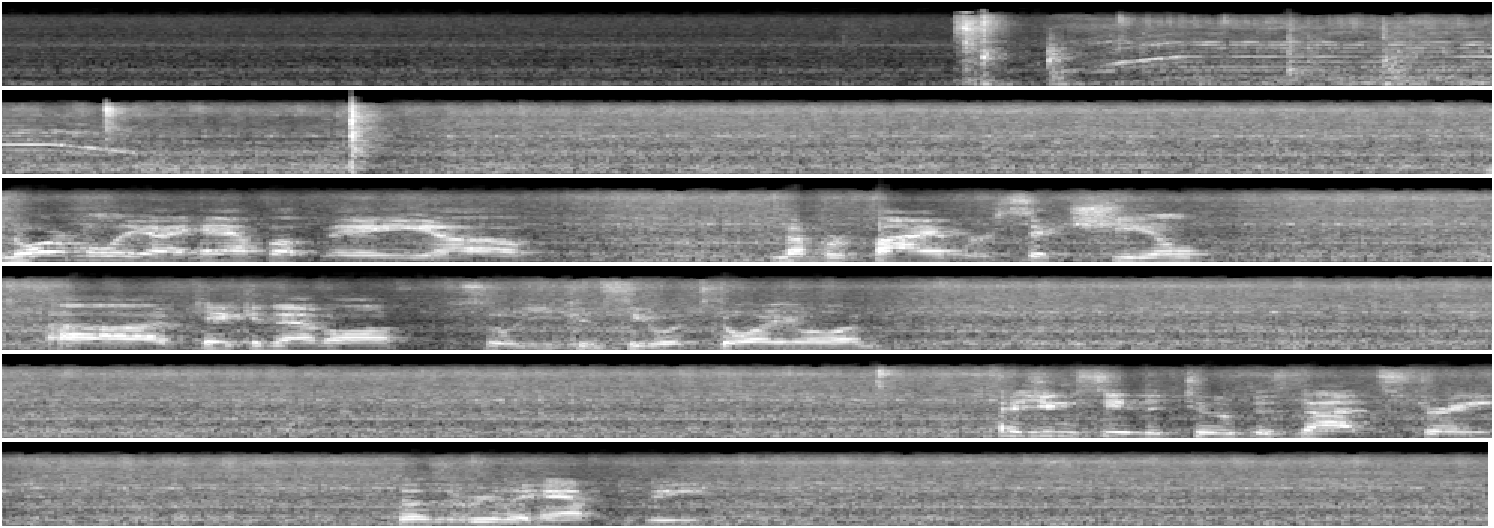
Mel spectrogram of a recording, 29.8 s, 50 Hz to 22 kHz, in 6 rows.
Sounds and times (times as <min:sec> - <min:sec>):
Speech: 0:09.9 - 0:11.8, 0:12.5 - 0:14.0, 0:15.0 - 0:17.9, 0:23.2 - 0:25.0, 0:26.1 - 0:27.2.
